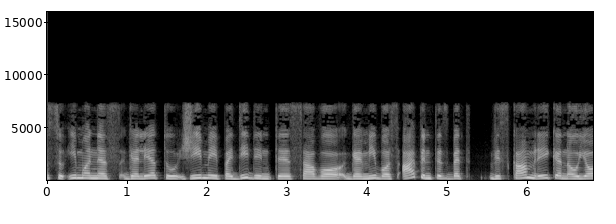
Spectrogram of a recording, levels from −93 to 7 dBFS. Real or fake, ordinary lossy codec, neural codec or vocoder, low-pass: fake; MP3, 48 kbps; codec, 16 kHz, 0.9 kbps, LongCat-Audio-Codec; 7.2 kHz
